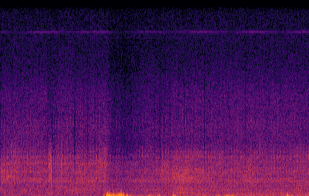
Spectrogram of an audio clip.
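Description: Wind buffeting an outdoor microphone: a steady hiss with irregular low rumbles, the strongest gust about two seconds in.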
